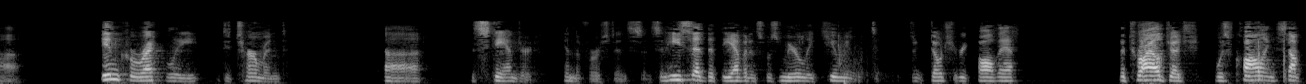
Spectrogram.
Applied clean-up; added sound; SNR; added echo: neural mask model RNNoise.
